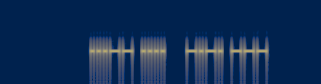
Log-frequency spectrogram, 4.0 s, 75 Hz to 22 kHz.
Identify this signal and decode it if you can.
Morse code, heard as a keyed tone, about 30 wpm, 700 Hz. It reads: 3H CO
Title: Winter Field Day Exchanges 30wpm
